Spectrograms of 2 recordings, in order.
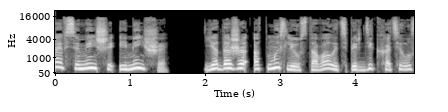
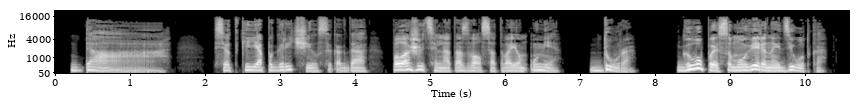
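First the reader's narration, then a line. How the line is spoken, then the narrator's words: Angry hiss. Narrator (Russian): Демон сорвался на злобное шипение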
